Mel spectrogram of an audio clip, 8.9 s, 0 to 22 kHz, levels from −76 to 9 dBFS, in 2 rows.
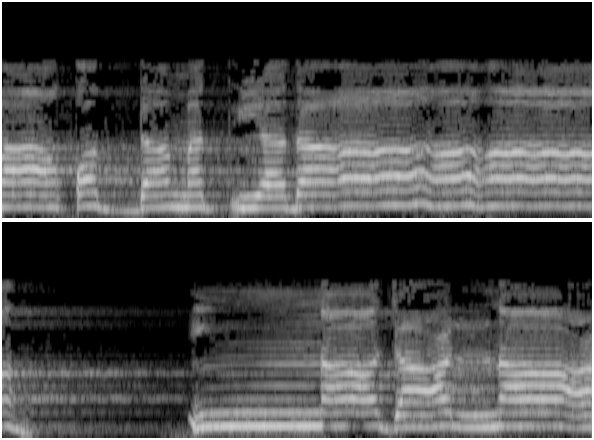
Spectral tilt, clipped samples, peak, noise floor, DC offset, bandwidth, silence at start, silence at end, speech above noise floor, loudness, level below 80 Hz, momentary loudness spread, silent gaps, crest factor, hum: -2.5 dB/octave; under 0.1%; -2 dBFS; -41 dBFS; under 0.1%; 7.4 kHz; 0 s; 0 s; 28 dB; -13 LUFS; -54 dBFS; 7 LU; none; 12 dB; none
